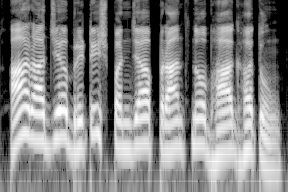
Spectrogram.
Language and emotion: Gujarati, neutral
